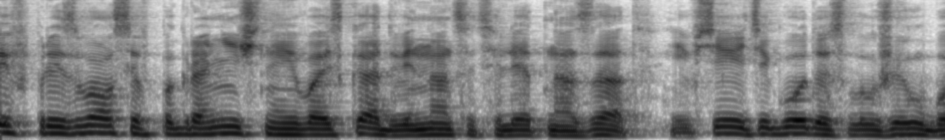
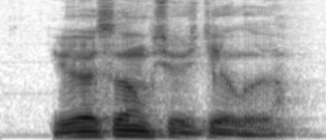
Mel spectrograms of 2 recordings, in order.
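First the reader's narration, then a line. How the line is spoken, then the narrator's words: Guilty voice. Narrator (Russian): Виноватым голосом отозвался ординарец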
